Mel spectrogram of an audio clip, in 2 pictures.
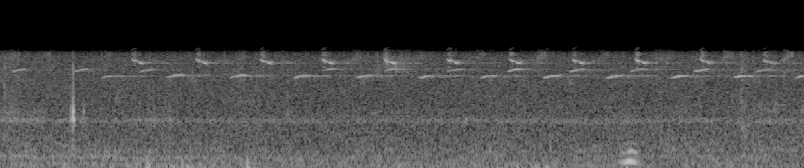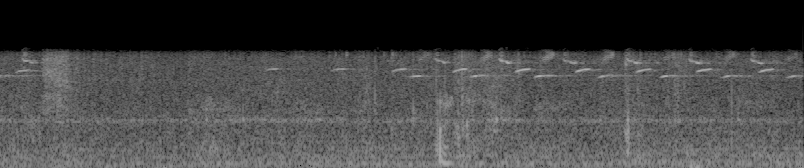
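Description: A small songbird singing a high two-note phrase over and over, several short chirps a second, pausing briefly around the middle.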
